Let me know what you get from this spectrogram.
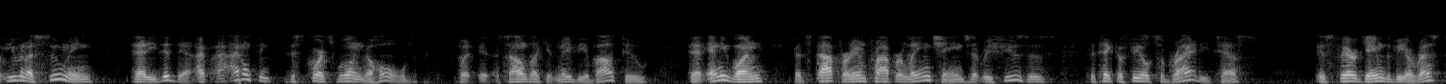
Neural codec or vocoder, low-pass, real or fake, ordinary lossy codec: none; 7.2 kHz; real; AAC, 16 kbps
